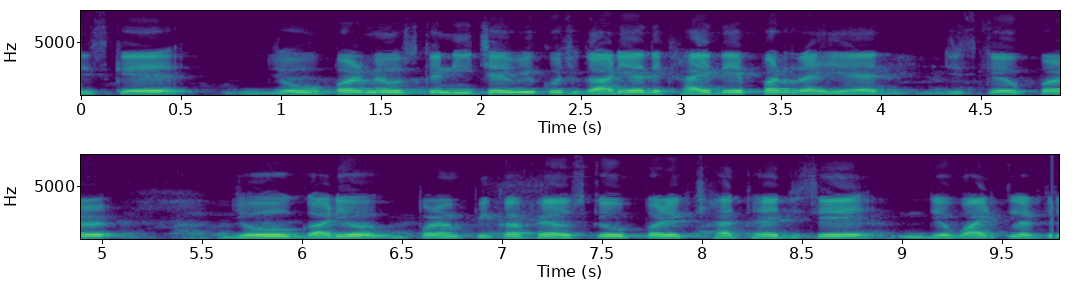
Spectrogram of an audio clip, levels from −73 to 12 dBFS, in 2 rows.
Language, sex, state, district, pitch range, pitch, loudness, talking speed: Hindi, male, Chandigarh, Chandigarh, 145-155 Hz, 150 Hz, -15 LUFS, 195 wpm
